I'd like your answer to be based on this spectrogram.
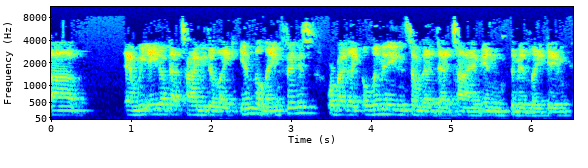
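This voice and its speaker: With noticeable background noise and audible room echo, a man speaks at medium pitch with fairly even intonation. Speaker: game designer on a balance team. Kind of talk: podcast interview explaining data. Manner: fast.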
